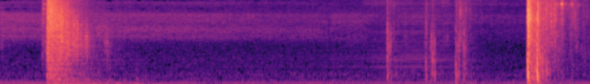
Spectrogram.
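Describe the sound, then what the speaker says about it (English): A flashbang grenade thrown in CS:GO, with a loud burst near the start that fades, a few sharp clicks later on, and a second sharp bang near the end, heard without any talk. "Throwing flashbang."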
